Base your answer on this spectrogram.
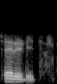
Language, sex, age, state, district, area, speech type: Malayalam, male, 18-30, Kerala, Kannur, urban, conversation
